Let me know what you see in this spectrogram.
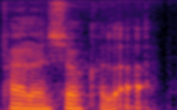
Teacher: But we drop the last T when we say it in English, pain au chocolat, and we also do the sh instead of the ch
